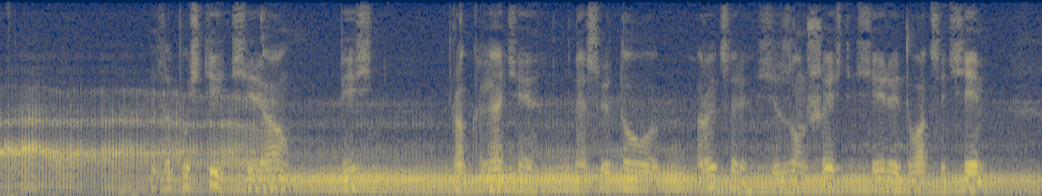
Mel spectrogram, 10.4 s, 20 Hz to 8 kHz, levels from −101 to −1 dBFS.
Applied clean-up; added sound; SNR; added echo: none; Growling; -4 dB; none.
